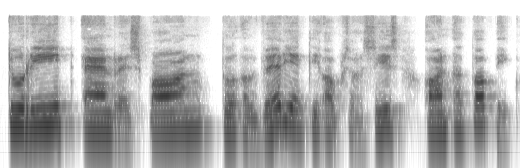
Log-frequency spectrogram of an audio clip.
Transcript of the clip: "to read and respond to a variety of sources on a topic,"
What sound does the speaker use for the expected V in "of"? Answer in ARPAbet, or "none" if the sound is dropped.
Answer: P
